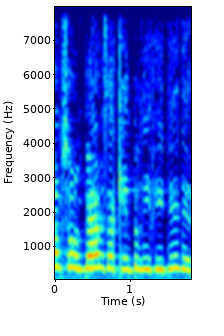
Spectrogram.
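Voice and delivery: a hint of mortified apology; embarrassed daughter. Daughter telling grandpa she is embarrassed, lightly voiced.

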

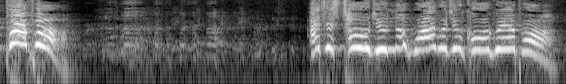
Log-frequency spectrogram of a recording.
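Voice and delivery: high, loud scolding through laughter; laughing scold. Retold or imitated. Mother scolding her son while laughing, high and loud. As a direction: scold him while cracking up.

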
